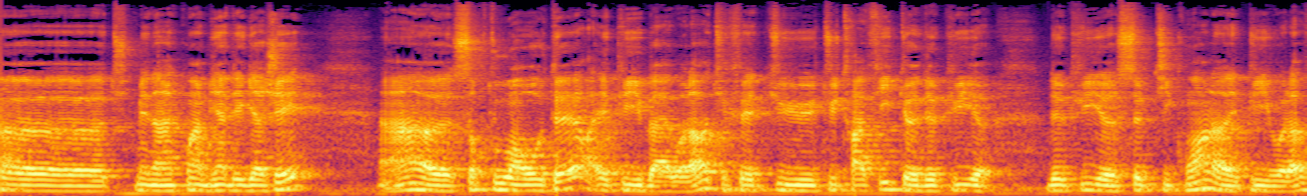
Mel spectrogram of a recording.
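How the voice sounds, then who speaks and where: A man with a French accent from France, chatting casually as a CB radio operator giving advice, in a hesitant, rambling way full of tag words. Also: lowish voice. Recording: roomy echo.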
